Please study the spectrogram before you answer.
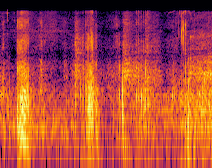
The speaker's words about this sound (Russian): Очень толстая он, он, молния. Он пока еще новый, это нормально. Давай я попробую.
